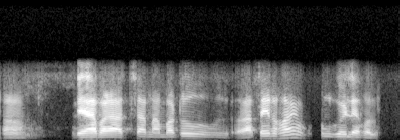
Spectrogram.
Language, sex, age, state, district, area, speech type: Assamese, male, 30-45, Assam, Kamrup Metropolitan, rural, conversation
